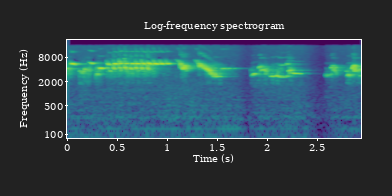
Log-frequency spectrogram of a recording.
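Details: A mother-reared young goldfinch mule, separated at 23 days, still learning: a rapid twittering burst, then a downward-sweeping phrase and two short chirpy fragments split by brief silences.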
